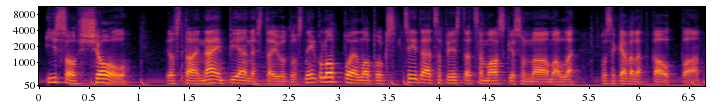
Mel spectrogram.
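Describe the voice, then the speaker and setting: Young guy doing reaction commentary, swears a lot, mocks everything, mid pitch. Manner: profane, mocking and sarcastic. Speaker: reaction video host.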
